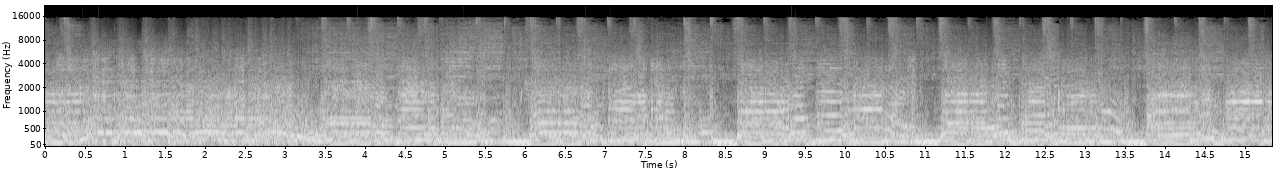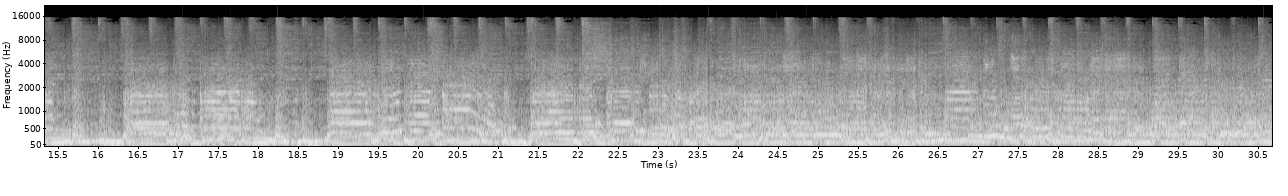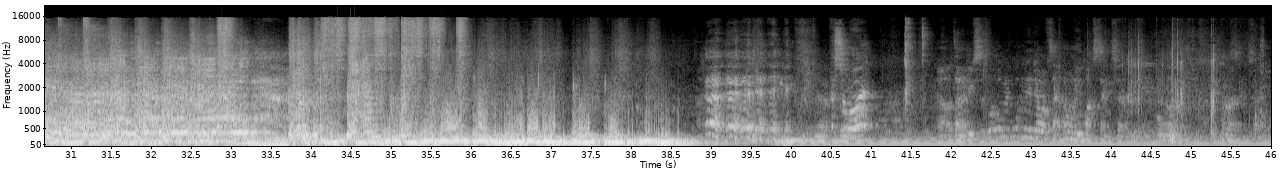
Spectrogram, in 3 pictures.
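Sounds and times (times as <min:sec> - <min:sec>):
electric guitar: 0:00.0 - 0:40.5
bass guitar: 0:00.0 - 0:46.0
drums: 0:00.0 - 0:46.0.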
